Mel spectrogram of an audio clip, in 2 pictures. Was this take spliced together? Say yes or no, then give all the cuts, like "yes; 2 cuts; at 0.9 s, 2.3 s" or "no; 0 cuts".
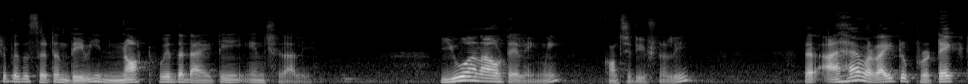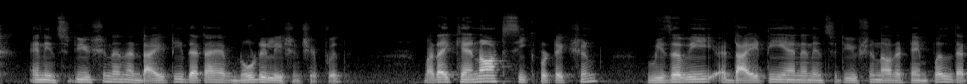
no; 0 cuts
